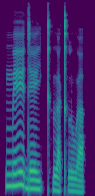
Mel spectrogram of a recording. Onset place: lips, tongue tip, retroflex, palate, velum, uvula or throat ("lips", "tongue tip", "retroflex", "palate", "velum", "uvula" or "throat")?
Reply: lips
